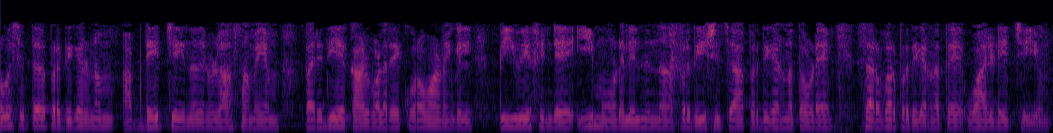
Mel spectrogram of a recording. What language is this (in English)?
Malayalam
